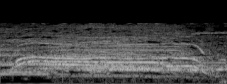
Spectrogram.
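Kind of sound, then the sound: crowd, crowd cheering and whooping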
